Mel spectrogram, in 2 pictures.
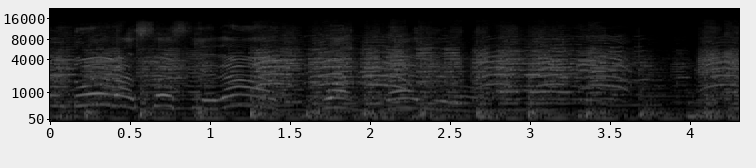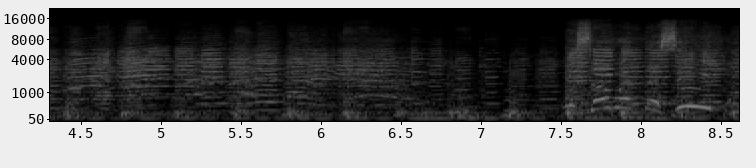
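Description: Live Santiago dance music from a Huancayo orchestra of saxophones and brass over a drum beat, the horns playing short rising-and-falling phrases.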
